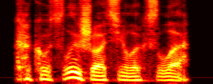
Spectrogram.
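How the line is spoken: Grumbling. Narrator (Russian): проворчал Виторм

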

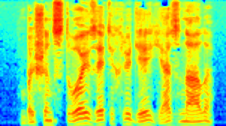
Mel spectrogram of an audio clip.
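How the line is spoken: Hoarse female voice. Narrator (Russian): хриплым голосом сказала она

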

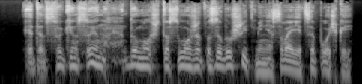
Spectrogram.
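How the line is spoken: Strained wheeze. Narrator (Russian): прохрипел фон Бок, пытаясь встать

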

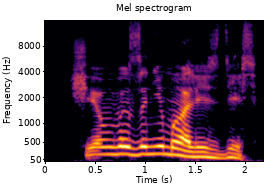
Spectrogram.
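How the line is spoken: Through gritted teeth. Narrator (Russian): сквозь зубы проговорил мужчина

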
